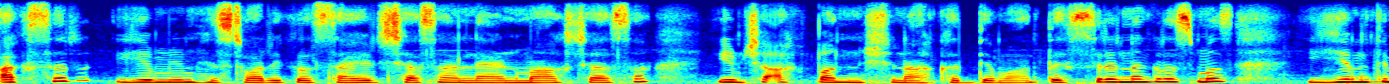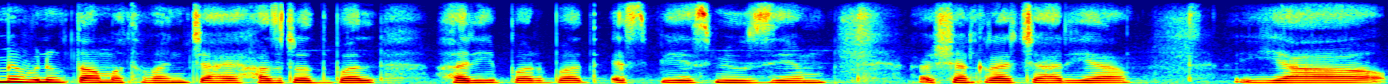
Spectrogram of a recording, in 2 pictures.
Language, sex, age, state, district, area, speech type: Kashmiri, female, 30-45, Jammu and Kashmir, Srinagar, urban, spontaneous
